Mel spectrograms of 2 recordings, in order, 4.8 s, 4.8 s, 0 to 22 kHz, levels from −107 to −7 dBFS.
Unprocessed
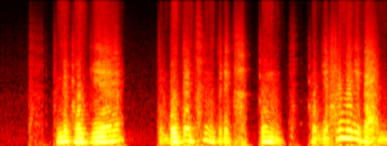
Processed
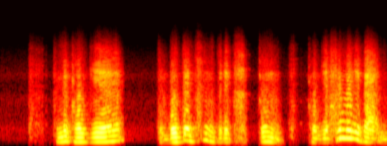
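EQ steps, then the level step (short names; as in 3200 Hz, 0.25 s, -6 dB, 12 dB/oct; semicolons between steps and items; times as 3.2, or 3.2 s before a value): speaker cabinet 270–4700 Hz, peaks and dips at 490 Hz +4 dB, 1300 Hz +4 dB, 2600 Hz +8 dB; tilt shelf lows +3 dB; high shelf 3700 Hz +7 dB; -1.5 dB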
